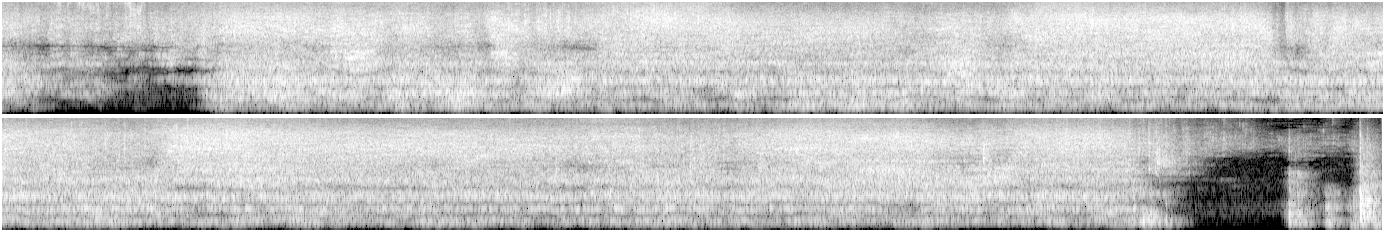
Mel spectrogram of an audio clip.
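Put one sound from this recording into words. A handheld shower spray hisses onto hair.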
